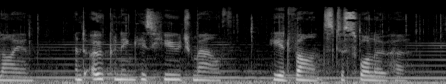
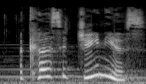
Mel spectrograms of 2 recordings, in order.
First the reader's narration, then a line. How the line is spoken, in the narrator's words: exclaimed the princess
